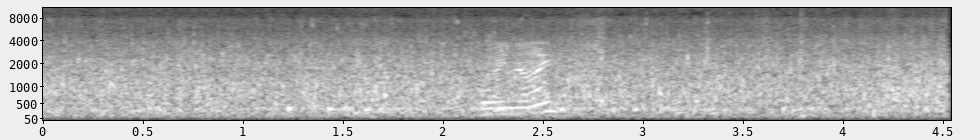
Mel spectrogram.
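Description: Cold Creek flows in a steady, broadband rush of running water close by, with a short chirp and a spoken word passing over the continuous stream.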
